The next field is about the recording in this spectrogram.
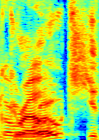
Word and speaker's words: garrote: I don't know how to pronounce it. Garrote? It's a garrote.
